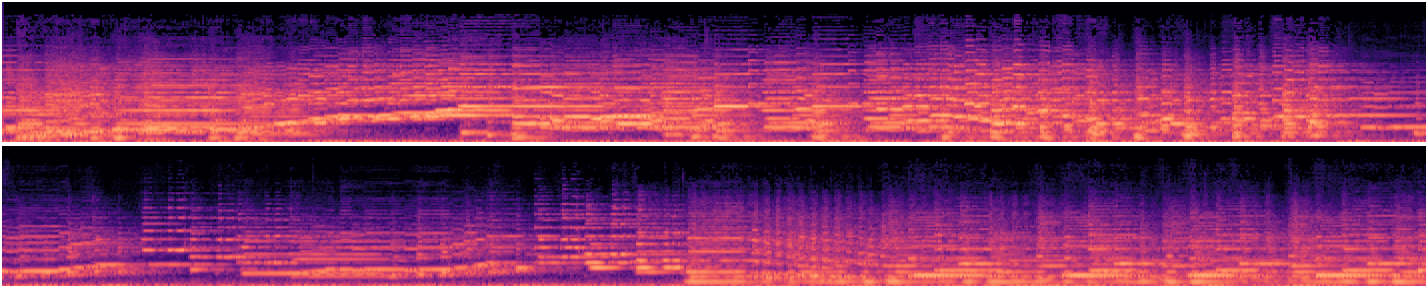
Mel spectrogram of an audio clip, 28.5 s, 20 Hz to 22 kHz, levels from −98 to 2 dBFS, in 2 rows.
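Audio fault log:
No faults can be heard anywhere in this audio. Nothing in it calls for an entry in this log.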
